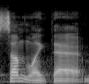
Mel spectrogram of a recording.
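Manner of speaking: ordinary delivery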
